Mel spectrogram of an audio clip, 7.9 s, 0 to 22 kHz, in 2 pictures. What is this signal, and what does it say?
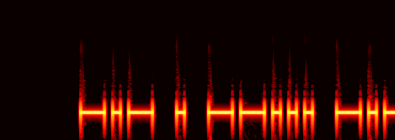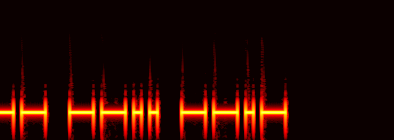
Morse code, heard as a keyed tone, about 15 wpm, 700 Hz. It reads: KE7YZQ
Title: USA Call Signs - 6 Characters - Repeated 2x - 15wpm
